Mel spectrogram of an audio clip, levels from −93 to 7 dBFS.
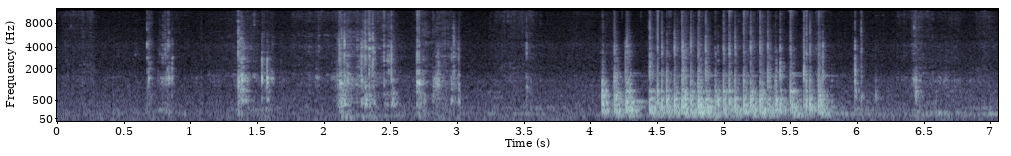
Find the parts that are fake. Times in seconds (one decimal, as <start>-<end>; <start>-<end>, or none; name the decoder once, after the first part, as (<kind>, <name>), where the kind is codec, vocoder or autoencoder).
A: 1.2-3.1 (vocoder, Vocos)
